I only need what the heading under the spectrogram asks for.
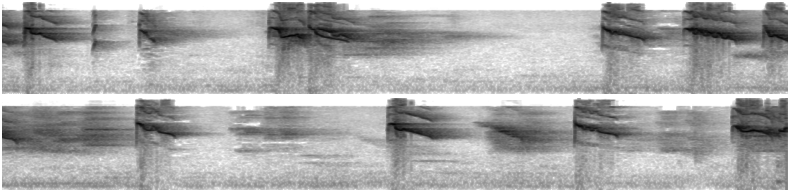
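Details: Pleci, the Oriental white-eye, singing to rouse another bird to sing; quick high downslurred chirps and short twittering bursts come in groups, pausing about a second between clusters, over a quiet room background.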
